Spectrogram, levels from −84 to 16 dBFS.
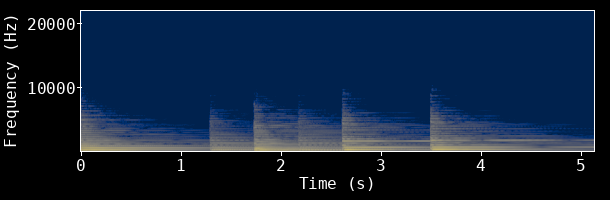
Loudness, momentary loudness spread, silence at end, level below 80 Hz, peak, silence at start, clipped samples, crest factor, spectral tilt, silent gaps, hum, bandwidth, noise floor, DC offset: -19 LUFS; 18 LU; 0 s; -54 dBFS; -2 dBFS; 0 s; under 0.1%; 16 dB; -7.5 dB/octave; none; none; 6.4 kHz; -39 dBFS; under 0.1%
